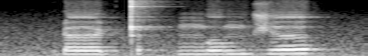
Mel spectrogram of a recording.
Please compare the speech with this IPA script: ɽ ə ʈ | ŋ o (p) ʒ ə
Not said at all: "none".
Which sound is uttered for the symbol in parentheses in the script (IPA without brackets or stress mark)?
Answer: m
